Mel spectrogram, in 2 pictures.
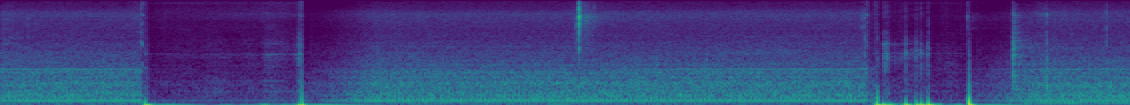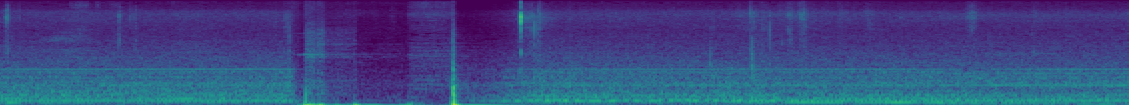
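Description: Handheld ultrasonic spot welder with a pointed tip making one-second spot welds in plastic webbing. A steady electrical hum is broken three times, about four seconds apart, by clicks around roughly one-second dips in the sound.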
